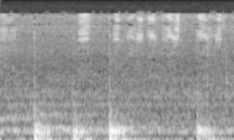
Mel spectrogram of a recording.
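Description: Chalk or marker scratching on a classroom board during a lecture on magnetism, with short repeated strokes and taps at an uneven rhythm, close and fairly loud, and no speech.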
